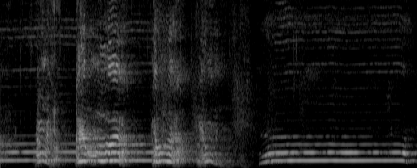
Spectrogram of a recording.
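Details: A three-year-old female Samoyed called Middle howls at her birthday: a few wavering voiced notes, then one long steady held howl lasting about one and a half seconds.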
